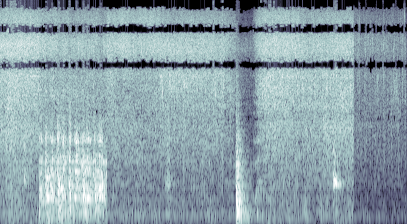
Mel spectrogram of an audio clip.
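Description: Food sizzles loudly in a hot frying pan.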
